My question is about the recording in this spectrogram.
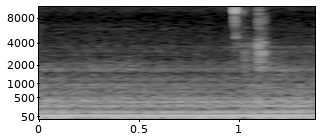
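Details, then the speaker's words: Lexus IS200 straight-six at idle after ignition coil replacement, checked with an ELM327 phone app showing zero misfire counts on all cylinders: smooth, steady, even idle rumble with one light click, no stumble; all coils working. "ale jak widać nie wyskakuje żadna wypadanie zapłonu wszystko jedno zero to oznacza że wszystkie cewki są tym momencie sprawne"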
